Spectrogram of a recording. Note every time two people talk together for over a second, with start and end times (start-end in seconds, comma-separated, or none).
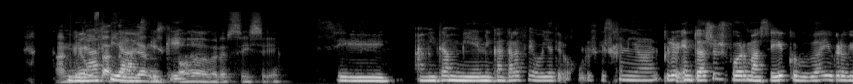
0.7-1.9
